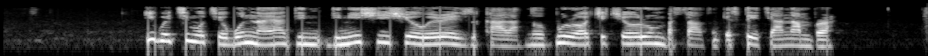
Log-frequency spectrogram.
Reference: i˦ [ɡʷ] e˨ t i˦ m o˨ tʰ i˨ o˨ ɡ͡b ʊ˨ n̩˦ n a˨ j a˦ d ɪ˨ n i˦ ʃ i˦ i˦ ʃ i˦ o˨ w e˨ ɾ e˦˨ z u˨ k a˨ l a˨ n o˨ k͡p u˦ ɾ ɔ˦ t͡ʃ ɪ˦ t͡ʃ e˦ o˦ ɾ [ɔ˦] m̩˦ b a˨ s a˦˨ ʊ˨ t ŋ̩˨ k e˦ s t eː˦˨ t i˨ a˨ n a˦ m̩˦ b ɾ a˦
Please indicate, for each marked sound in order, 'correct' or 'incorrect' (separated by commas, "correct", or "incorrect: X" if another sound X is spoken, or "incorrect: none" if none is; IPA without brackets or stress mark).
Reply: correct, incorrect: u˦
